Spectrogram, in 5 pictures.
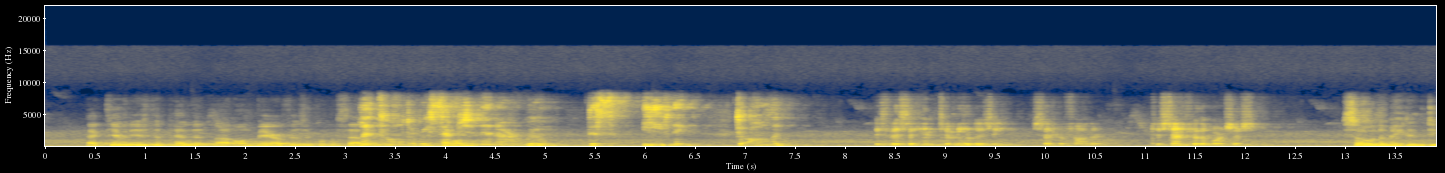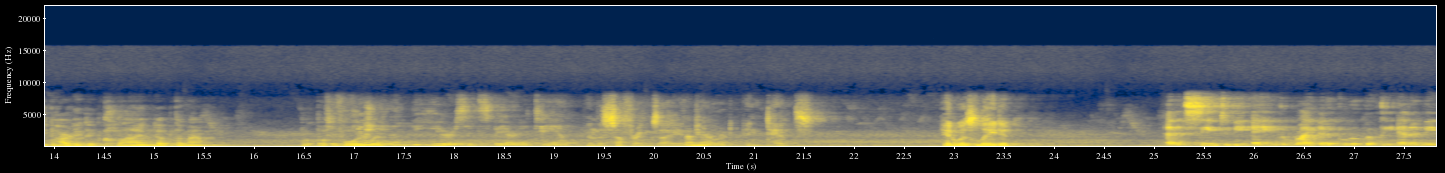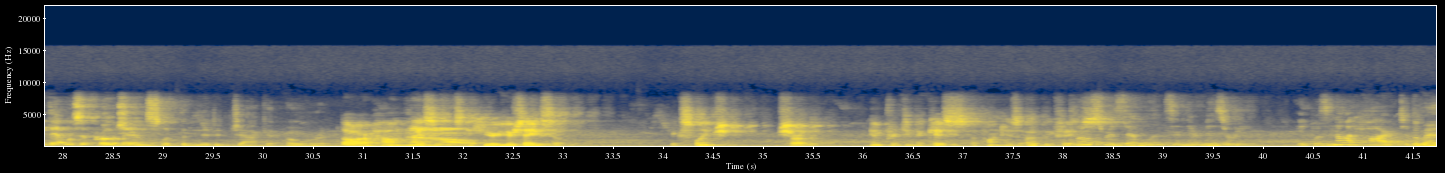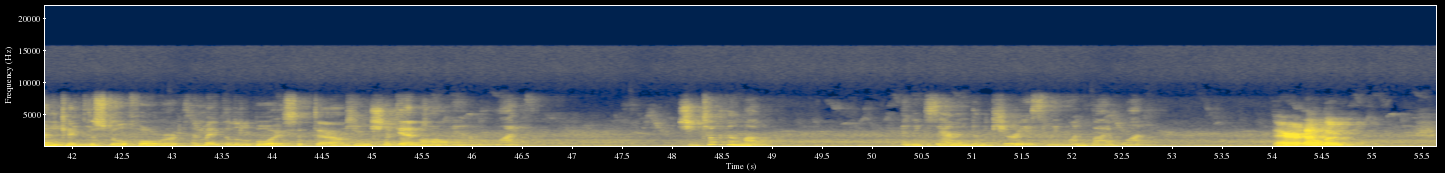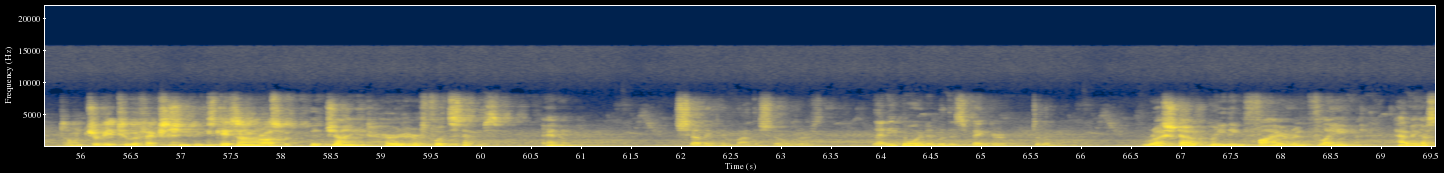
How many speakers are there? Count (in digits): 9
